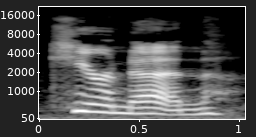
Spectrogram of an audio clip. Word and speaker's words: Kiernan: Kieran Shipka? Is that right? – I think it's Kiernan. – Kiernan. Kiernan. Kiernan. Okay. So, Kiernan Shipka. – Kiernan Shipka. It plays Catherine. Kiernan is best known now for being Sabrina Spellman in the Chilling mm-hmm.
